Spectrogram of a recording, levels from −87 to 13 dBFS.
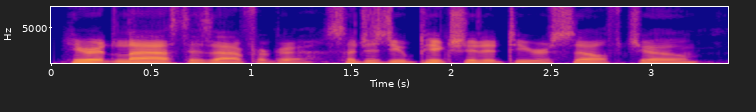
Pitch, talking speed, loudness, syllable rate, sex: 130 Hz, 230 wpm, -20 LUFS, 6.1 syllables/s, male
